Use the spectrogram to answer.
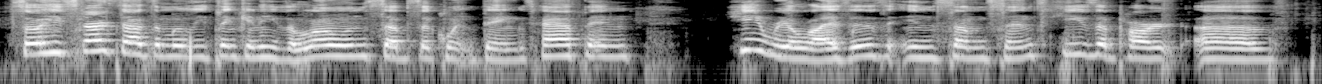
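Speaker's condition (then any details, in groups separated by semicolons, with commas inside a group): Cerebral palsy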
